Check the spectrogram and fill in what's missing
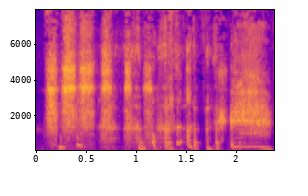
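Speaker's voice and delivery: a burst of high-pitched laughter. Real, not acted. Host laughs at the joke.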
